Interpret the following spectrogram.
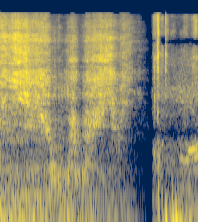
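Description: Blade scraper scraping paint off window glass in a few strokes, fading and then cutting off suddenly just before the end.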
